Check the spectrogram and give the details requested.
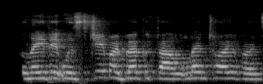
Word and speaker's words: Obergefell: And people wanting to say Obergefell, I did look up how to pronounce it. E ela tá corrigindo, a pronúncia realmente é Obergefell. It's Obergefell.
